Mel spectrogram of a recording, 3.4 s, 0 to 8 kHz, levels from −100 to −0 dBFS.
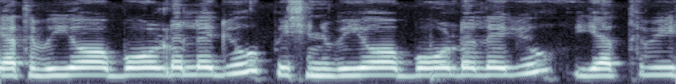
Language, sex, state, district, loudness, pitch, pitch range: Garhwali, male, Uttarakhand, Tehri Garhwal, -13 LUFS, 225 Hz, 215-230 Hz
